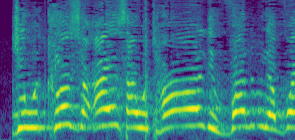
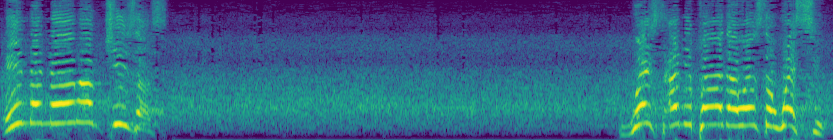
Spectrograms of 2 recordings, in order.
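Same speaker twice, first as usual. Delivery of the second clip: full-force shouted sermon lines; fiery preaching; 6 semitones higher, slower than usual. Acted. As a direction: preach it hard at the crowd.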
